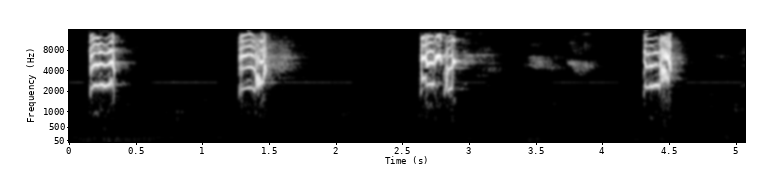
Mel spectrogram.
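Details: Master song of a young 'paud balibu' lovebird for training other lovebirds: four loud, ringing, squeaky bursts, each with rising and falling inflections, spaced about 1.3 seconds apart, over quiet background hum.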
